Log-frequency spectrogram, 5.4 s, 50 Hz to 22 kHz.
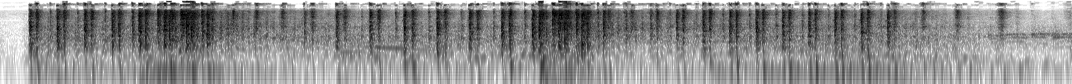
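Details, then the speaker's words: Diesel T-40 tractor running with the exhaust removed: harsh, rapid cracking blasts from the open exhaust port as fire blows out of the cylinder; teardown found a blown sealing ring under the injector, which possibly let fire through. "Оказується, судово садив вогонь. Дивіться, пацани, сюда садив вогонь. Під форсунку було пробити це кольцо отаке."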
